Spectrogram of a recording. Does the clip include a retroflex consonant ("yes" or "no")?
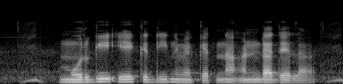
yes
